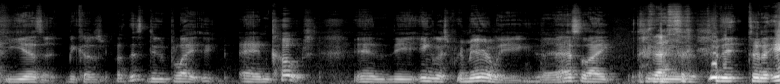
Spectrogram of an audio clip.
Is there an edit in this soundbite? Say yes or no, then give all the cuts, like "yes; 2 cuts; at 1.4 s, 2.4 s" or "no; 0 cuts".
no; 0 cuts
